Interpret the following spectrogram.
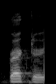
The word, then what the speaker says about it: Rector: Rector, yep.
